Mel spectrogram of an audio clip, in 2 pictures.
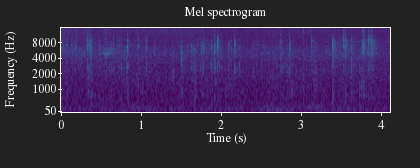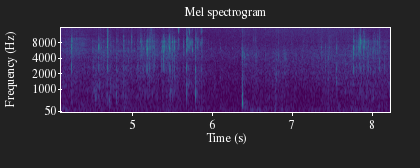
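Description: Quiet room tone with faint scattered clicks and taps and one sharper click about six seconds in. No blender motor is heard.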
